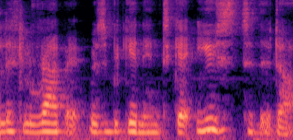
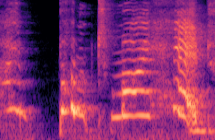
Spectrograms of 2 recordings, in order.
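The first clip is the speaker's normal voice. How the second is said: very high, grumpy, small voice; 3 dB louder than usual. Narrator reads a little rabbit down a well answering Percy again, cross little voice. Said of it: "answered the cross voice again".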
